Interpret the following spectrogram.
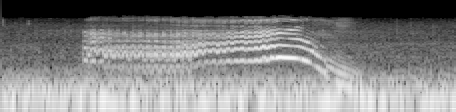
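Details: Pet dog Levi from Sacramento, California, 'talking' while wanting McDonald's food. A single drawn-out, harmonic, whine-like vocal rises slightly, then bends sharply downward and fades after about a second and a half, with low background rumble.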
